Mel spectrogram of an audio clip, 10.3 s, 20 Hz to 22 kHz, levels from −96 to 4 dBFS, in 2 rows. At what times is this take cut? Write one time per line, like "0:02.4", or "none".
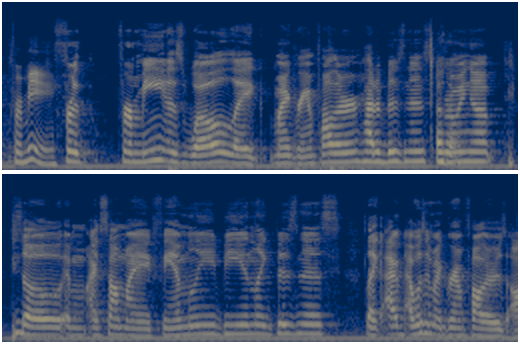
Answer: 0:01.2
0:09.2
